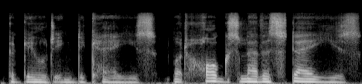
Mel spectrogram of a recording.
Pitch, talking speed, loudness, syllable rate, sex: 110 Hz, 115 wpm, -18 LUFS, 3.1 syllables/s, male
